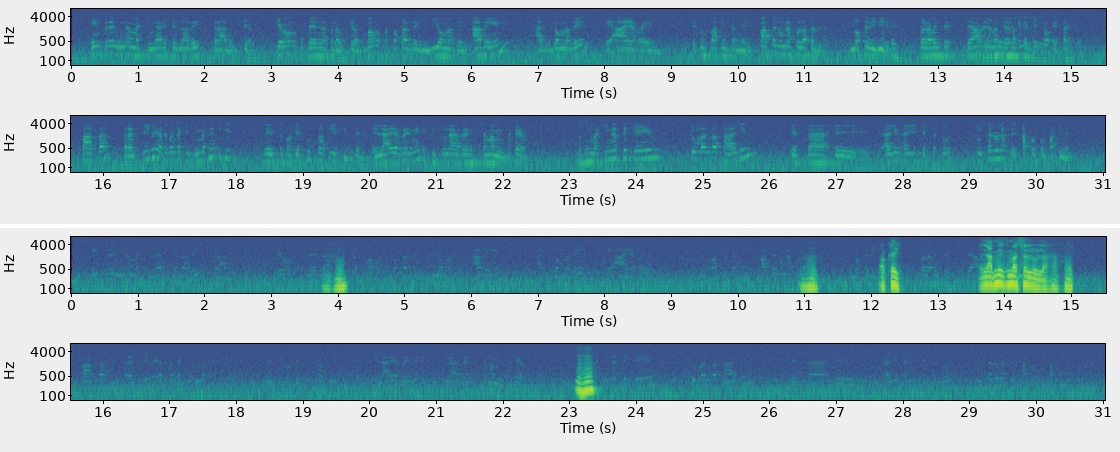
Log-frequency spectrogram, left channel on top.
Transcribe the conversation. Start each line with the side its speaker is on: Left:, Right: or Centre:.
Left: entre una maquinaria que es la de traducción. ¿Qué vamos a hacer en la
Right: ujú,
Left: traducción? Vamos a pasar del idioma del ADN al idioma del ARN. Es un paso intermedio. Pasa en una sola
Right: ujú,
Left: célula, no se divide,
Right: Ok.
Left: solamente se abre
Right: En
Left: el
Right: la
Left: material
Right: misma
Left: genético
Right: célula. ajá,
Left: exacto. Pasa, transcribe, haz de cuenta que, imagínate que es, este, porque justo así existen. El ARN, existe un ARN que se llama mensajero. Entonces,
Right: ujú,
Left: imagínate que tú mandas a alguien que está, que alguien, alguien que está, tú, tu célula se- está por compartimentos.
